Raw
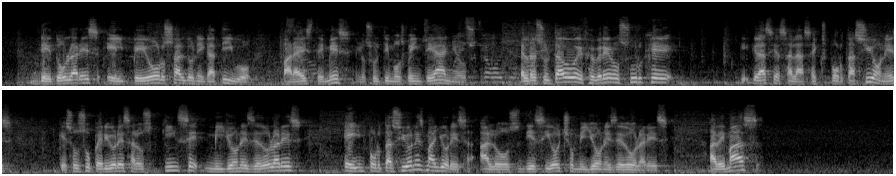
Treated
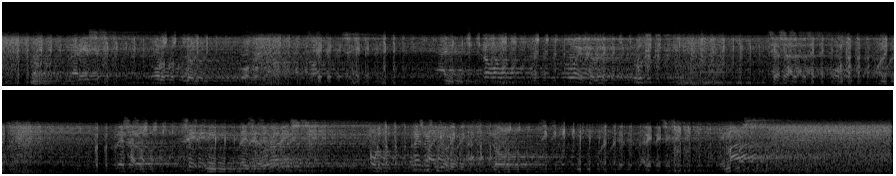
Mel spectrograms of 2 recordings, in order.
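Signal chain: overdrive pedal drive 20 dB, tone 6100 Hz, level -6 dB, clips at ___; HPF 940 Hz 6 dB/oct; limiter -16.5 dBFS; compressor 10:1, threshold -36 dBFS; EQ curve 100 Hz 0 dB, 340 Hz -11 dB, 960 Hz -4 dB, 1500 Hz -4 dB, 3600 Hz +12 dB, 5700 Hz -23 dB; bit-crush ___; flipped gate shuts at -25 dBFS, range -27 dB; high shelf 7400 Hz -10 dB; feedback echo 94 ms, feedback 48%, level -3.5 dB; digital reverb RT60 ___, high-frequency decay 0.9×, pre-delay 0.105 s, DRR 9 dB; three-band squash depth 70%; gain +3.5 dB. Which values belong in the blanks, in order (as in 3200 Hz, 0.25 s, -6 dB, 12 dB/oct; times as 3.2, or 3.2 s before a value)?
-13 dBFS, 9-bit, 3.5 s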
